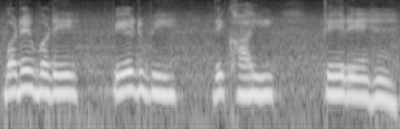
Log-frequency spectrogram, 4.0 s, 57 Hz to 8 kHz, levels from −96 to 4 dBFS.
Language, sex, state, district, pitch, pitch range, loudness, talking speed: Hindi, female, Haryana, Jhajjar, 220 Hz, 210-225 Hz, -12 LUFS, 120 wpm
